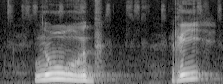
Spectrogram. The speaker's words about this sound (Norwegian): Så hvis jeg da skriver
